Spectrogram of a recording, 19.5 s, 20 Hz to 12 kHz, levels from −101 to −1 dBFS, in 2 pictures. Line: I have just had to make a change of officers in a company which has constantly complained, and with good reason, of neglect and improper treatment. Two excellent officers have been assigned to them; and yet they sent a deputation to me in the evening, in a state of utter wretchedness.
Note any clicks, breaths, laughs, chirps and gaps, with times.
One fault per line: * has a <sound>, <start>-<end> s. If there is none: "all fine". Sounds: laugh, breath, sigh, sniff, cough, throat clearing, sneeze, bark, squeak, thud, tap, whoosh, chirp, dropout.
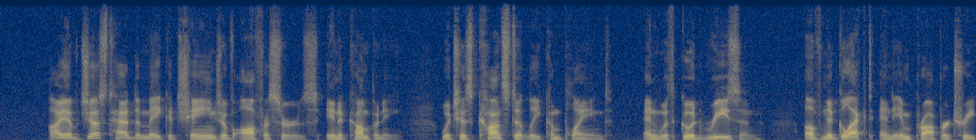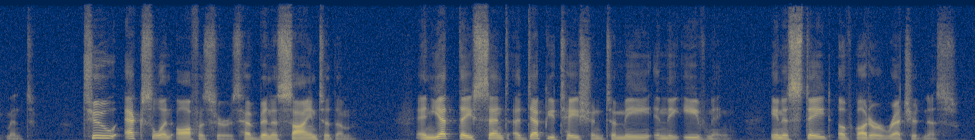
all fine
